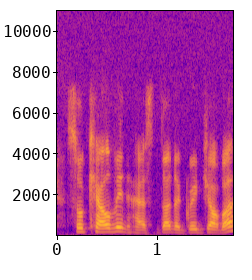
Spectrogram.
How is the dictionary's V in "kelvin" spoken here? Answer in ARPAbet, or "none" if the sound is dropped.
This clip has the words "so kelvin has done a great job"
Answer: V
